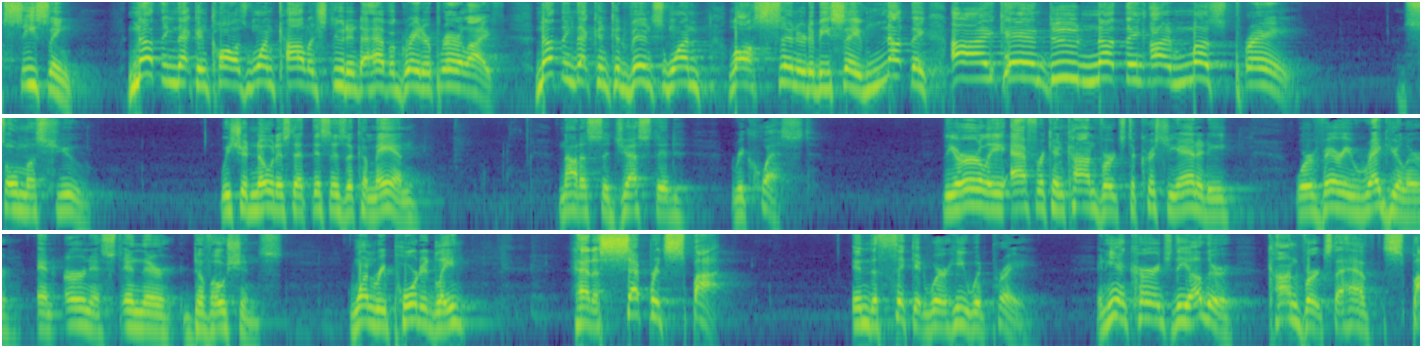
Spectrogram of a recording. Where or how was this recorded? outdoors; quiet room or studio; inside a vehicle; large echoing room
large echoing room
